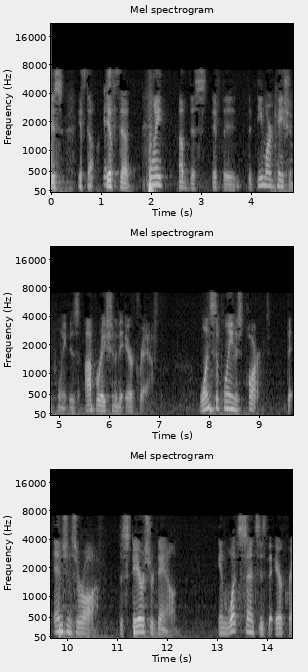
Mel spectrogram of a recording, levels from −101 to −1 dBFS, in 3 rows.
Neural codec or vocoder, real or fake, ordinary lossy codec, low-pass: codec, 16 kHz, 6 kbps, DAC; fake; MP3, 32 kbps; 7.2 kHz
